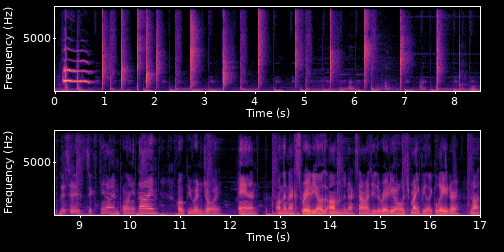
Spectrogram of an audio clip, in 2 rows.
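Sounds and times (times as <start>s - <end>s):
sharp crisp claps or snaps: 0.2s - 8.2s
speech: 8.6s - 16.9s.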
